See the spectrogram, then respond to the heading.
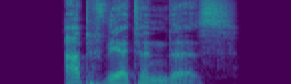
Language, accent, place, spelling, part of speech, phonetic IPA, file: German, Germany, Berlin, abwertendes, adjective, [ˈapˌveːɐ̯tn̩dəs], De-abwertendes.ogg
- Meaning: strong/mixed nominative/accusative neuter singular of abwertend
